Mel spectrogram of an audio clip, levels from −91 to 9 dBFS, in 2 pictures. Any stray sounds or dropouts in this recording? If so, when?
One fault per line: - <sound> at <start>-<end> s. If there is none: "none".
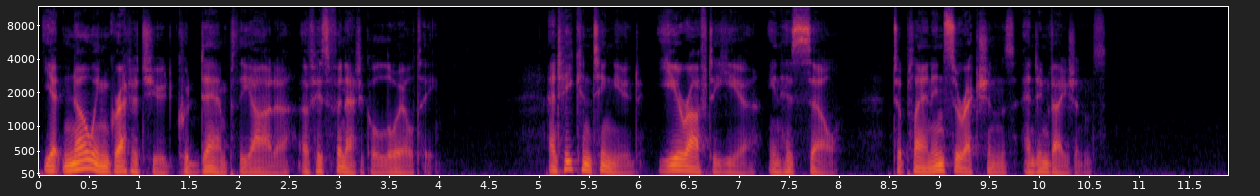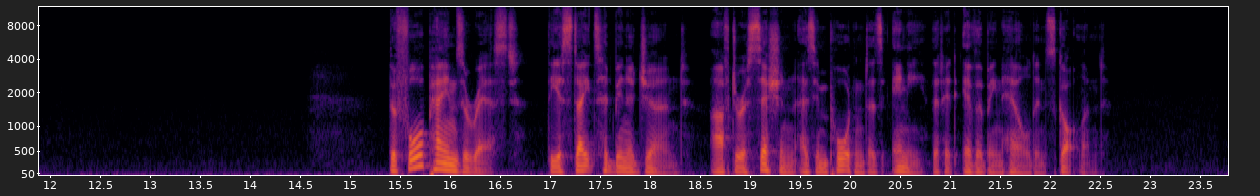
none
